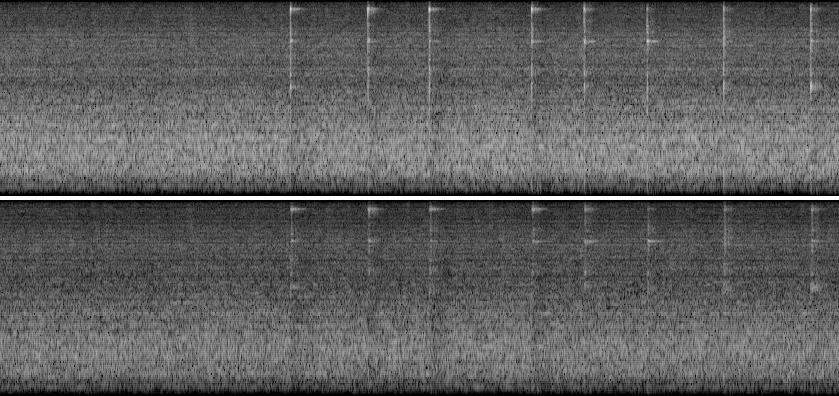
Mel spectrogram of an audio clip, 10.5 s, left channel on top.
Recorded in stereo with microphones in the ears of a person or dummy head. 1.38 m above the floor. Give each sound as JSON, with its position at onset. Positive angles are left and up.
{"t": 0.0, "sound": "running water", "side_deg": 40, "distance_m": 5.0}
{"t": 3.6, "sound": "hammering", "side_deg": 60, "distance_m": 1.4}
